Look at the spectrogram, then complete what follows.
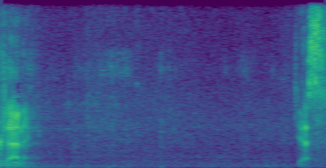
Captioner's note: pause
